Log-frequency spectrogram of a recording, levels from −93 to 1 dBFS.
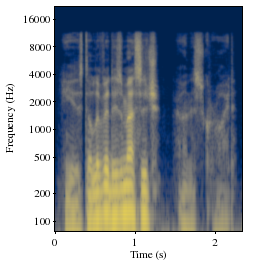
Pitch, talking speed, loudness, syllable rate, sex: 90 Hz, 180 wpm, -18 LUFS, 6.9 syllables/s, male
